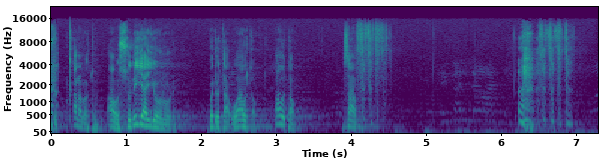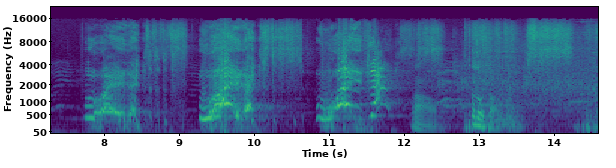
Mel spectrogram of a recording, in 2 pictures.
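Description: A woman cries out loudly into a microphone.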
